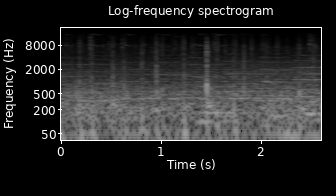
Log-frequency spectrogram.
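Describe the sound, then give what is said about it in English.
Steady clip-clop of horse hooves as a rider spurs his horse from a ranch gate toward a house, a brisk repeated rhythm of sharp taps over a low rumbling background, moderately loud, with no voices. “As he passed through the gate to the G-Bar Ranch, Tack could see a man standing on the porch. He spurred his horse toward the house.”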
